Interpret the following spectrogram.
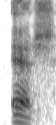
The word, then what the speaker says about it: Esch: Paul, how do you say last name? I didn't even ask him. Esch. Sorry, Esch.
